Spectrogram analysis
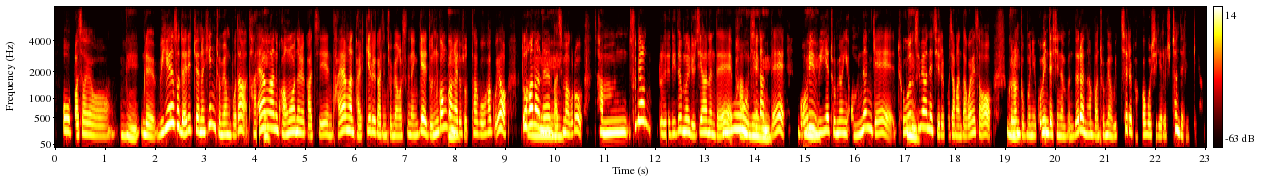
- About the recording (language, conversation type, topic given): Korean, podcast, 집안 조명을 고를 때 가장 중요하게 고려하시는 기준은 무엇인가요?
- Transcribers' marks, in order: teeth sucking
